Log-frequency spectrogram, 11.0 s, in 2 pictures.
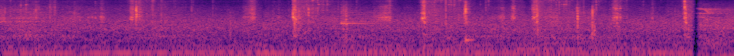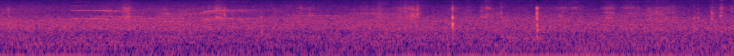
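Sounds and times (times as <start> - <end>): small bird chirping: 5.1 - 9.2.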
